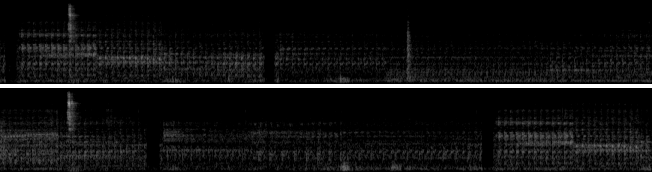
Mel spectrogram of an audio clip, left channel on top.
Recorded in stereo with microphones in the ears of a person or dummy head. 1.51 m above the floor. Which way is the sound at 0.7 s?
50° right (ahead or behind).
